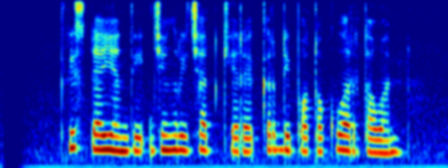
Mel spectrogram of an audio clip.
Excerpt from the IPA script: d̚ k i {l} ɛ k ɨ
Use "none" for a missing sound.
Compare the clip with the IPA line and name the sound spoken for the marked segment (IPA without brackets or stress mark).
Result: ɾ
